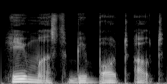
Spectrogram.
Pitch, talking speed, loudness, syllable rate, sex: 100 Hz, 180 wpm, -18 LUFS, 3.3 syllables/s, male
